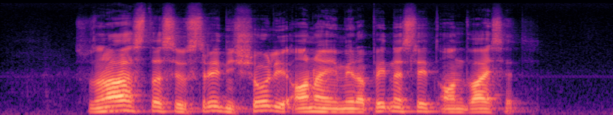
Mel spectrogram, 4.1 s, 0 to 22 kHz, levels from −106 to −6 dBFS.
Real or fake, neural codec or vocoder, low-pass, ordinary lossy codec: real; none; 19.8 kHz; none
